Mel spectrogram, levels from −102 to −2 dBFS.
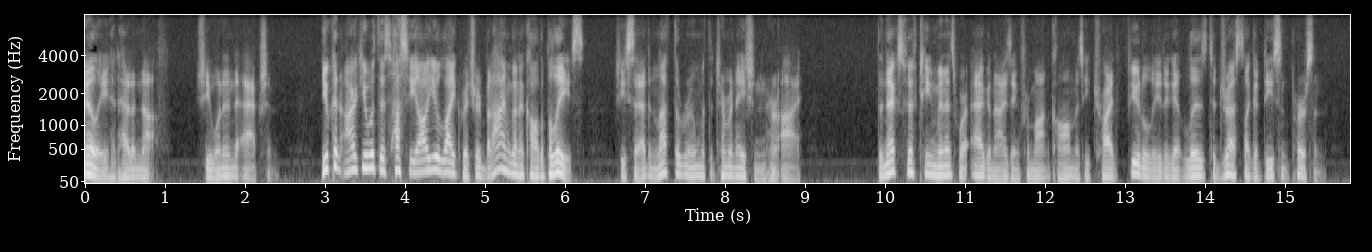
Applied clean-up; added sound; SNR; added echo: none; none; none; none.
